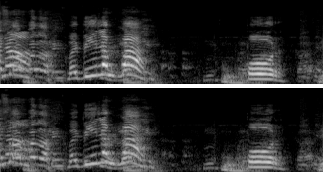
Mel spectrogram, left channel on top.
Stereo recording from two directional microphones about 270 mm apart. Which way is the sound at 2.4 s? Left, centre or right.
Left.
